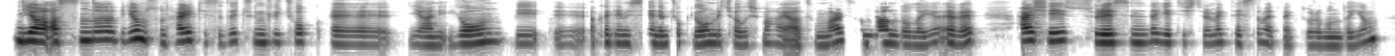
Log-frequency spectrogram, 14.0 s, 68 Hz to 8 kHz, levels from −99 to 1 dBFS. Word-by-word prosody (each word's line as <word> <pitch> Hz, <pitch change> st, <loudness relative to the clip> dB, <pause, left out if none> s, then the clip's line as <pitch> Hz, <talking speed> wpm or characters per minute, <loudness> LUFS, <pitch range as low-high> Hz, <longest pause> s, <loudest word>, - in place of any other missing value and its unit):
Ya, 245 Hz, -2 st, +9 dB
aslında, 260 Hz, +4 st, +2 dB
biliyor 270 Hz, +4 st, +5 dB
musun, 280 Hz, -7 st, +2 dB
her 235 Hz, +1 st, +6 dB
ikiside. 235 Hz, -2 st, -8 dB
Çünkü 220 Hz, -2 st, -8 dB
çok, 230 Hz, 0 st, -7 dB
eee, 185 Hz, -2 st, -7 dB, 0.2 s
yani, 180 Hz, -2 st, -6 dB
yoğun 220 Hz, +6 st, 0 dB
bir, 200 Hz, 0 st, -11 dB
eee, 190 Hz, 0 st, -18 dB
akademisyenim, 205 Hz, -1 st, -6 dB
çok 210 Hz, +2 st, -16 dB
yoğun 200 Hz, +2 st, 0 dB
bir -, -, -7 dB
çalışma 190 Hz, +2 st, -10 dB
hayatım 180 Hz, -, -5 dB
var. 230 Hz, +5 st, +1 dB, 0.2 s
Bundan 205 Hz, 0 st, -1 dB
dolayı, 185 Hz, +3 st, -8 dB
evet, 215 Hz, +3 st, +1 dB, 0.4 s
her 250 Hz, +2 st, +8 dB
şeyi 255 Hz, 0 st, +1 dB
süresinde 220 Hz, -4 st, +1 dB
yetiştirmek, 220 Hz, -1 st, -8 dB
teslim 205 Hz, +2 st, -10 dB
etmek 195 Hz, -4 st, -12 dB
durumundayım. 170 Hz, -, -5 dB
215 Hz, 130 wpm, -24 LUFS, 195-235 Hz, 0.4 s, Ya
